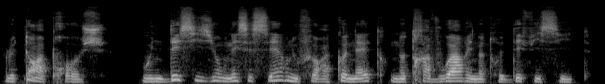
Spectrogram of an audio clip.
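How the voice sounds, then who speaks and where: A man reading the part of a noble war leader in a play, solemn and measured. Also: medium pitch, slightly rough.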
